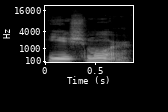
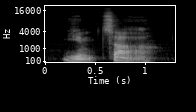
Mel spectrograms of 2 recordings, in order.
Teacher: And we can see that in the case of the imperfect verb yimtza, the difference is that the holum, which we would expect, we don't find that. Rather, because the aleph's nature is to quiesce, then the vowel has changed to a comets, and the aleph has lost its consonantal character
